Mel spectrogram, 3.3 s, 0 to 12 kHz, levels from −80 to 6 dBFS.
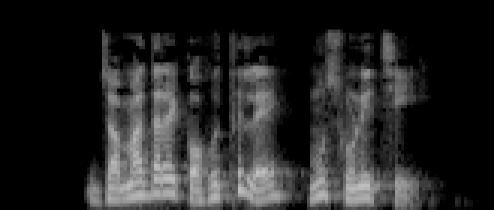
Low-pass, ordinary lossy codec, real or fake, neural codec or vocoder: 7.2 kHz; MP3, 32 kbps; real; none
